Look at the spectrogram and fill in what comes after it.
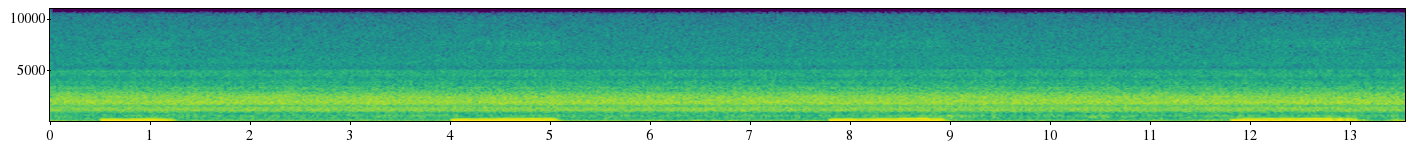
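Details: A sleeping cat snores softly and low, about 16 breaths a minute, over steady room hiss: quiet cat snoring.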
